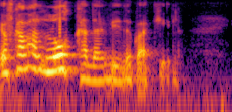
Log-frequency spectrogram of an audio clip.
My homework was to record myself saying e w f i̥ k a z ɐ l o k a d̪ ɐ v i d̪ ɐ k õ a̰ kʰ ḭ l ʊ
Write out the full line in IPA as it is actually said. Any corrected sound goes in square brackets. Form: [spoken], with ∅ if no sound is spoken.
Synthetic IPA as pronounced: e w f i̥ k a [v] ɐ l o k [ɐ] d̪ ɐ v i d̪ ɐ k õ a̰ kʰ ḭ l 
